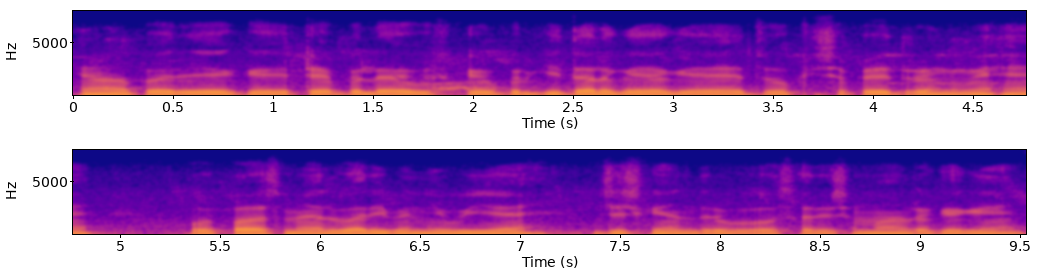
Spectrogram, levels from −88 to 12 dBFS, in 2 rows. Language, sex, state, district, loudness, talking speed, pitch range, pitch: Hindi, female, Rajasthan, Bikaner, -16 LUFS, 215 wpm, 100-105 Hz, 105 Hz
